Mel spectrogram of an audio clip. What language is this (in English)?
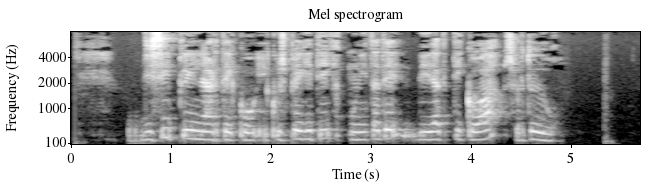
Basque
